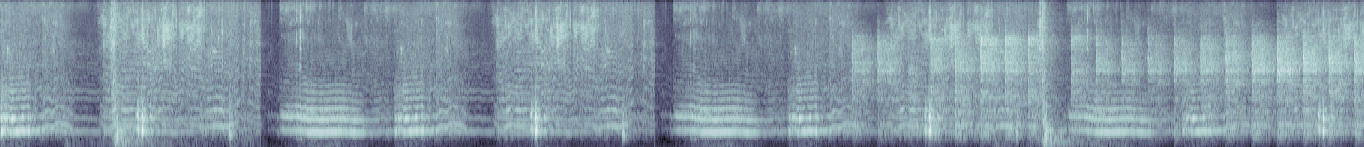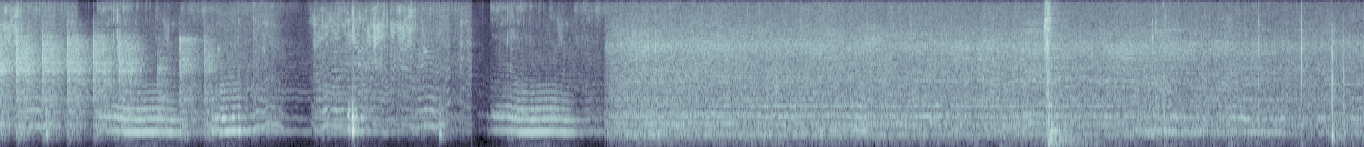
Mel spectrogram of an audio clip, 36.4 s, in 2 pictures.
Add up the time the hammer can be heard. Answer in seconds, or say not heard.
10 s.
